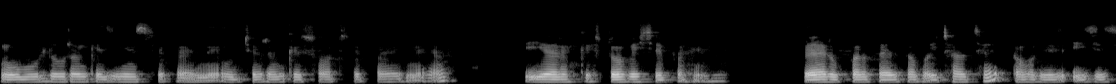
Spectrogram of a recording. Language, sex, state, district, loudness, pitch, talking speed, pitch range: Maithili, male, Bihar, Samastipur, -24 LUFS, 115 Hz, 100 wpm, 115-120 Hz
